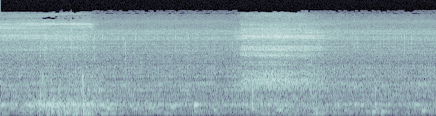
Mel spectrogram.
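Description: Water rushes and hisses softly, heard from underwater.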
